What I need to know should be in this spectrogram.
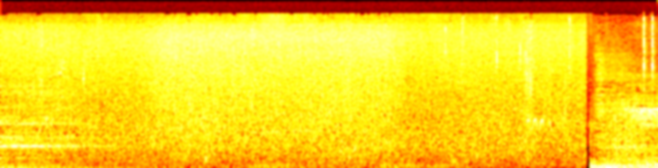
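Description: Water flows gently nearby.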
